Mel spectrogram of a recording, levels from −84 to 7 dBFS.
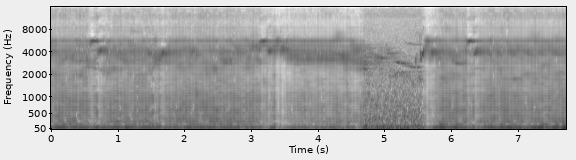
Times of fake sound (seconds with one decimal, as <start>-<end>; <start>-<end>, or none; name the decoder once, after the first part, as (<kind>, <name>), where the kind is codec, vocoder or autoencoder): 0.0-4.7 (vocoder, BigVGAN v2); 5.6-7.7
